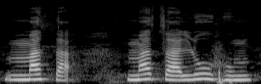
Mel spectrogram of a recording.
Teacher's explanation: We read sa without whistle sound voice. We read it from the tip of the tongue touching the inner edges of top two front teeth. Read it very softly.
